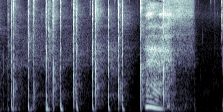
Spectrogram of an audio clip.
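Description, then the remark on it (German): A short round of hand clapping: about a dozen quick, sharp claps from a single person applauding the winner of a quiz, slightly uneven in rhythm, followed by a brief voiced exclamation that falls in pitch. “Darf ich einmal hier Applaus spenden.”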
